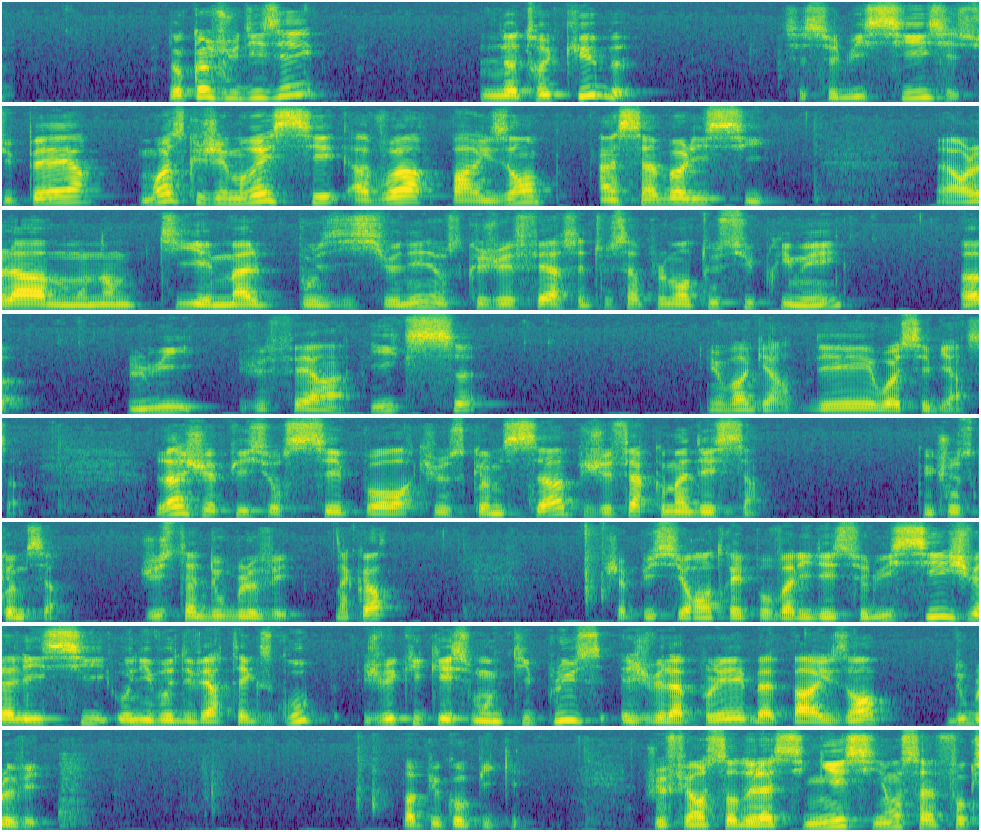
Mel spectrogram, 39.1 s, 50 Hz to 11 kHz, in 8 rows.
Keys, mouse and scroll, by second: 0.0 click, 0.6-1.3 middle drag, 1.3-1.7 scroll down 3, 1.7-2.7 middle drag, 2.7-3.7 drag, 3.7 Tab, 4.1 middle click, 4.7 scroll up 2, 5.8 a, 6.3 middle click, 7.1 scroll down 2, 7.4-11.9 middle drag, 11.9 Tab, 13.9-16.2 drag, 16.2 x, 17.2-18.1 drag, 18.1 Tab, 18.6-20.7 middle drag, 20.7 c, 27.8-29.8 middle drag, 29.8-38.9 drag, 38.9-39.0 middle drag.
